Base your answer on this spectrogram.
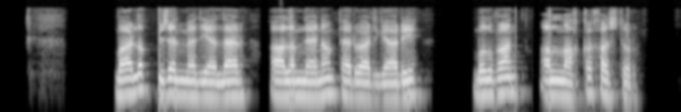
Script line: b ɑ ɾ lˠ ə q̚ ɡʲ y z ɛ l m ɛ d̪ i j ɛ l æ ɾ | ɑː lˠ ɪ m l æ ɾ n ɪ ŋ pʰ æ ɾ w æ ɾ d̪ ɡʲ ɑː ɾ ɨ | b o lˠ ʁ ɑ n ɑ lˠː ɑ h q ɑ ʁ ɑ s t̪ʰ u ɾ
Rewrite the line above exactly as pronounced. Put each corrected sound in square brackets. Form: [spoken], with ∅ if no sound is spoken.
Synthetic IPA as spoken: b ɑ ɾ lˠ ə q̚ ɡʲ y z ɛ l m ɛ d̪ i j ɛ l æ ɾ | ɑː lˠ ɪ m l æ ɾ n ɪ ŋ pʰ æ ɾ w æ ɾ d̪ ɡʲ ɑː ɾ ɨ | b o lˠ ʁ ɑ n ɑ lˠː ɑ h q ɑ [χ] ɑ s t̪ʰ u ɾ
